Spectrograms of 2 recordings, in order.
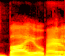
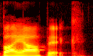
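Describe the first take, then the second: First: The word sounds like bio plus pic. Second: The word rhymes with myopic. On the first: The speaker calls it right. "but it's biopic" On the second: The speaker calls it wrong. "I read it as biopic, ... my brain goes to biopic. Like, myopic"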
